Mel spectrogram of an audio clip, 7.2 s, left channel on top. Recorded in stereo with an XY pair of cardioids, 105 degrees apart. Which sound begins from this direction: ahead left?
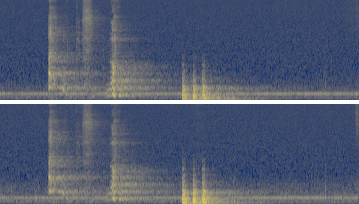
Crying, at 1.0 s.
